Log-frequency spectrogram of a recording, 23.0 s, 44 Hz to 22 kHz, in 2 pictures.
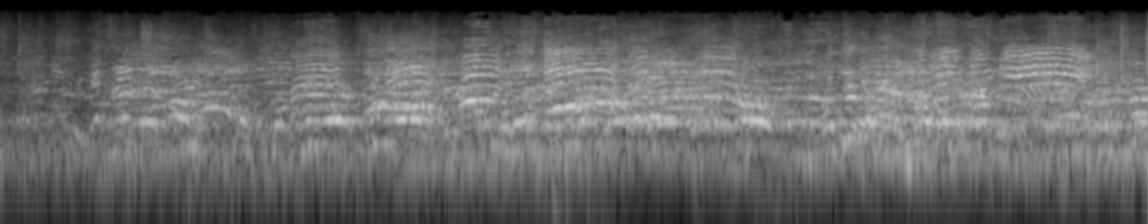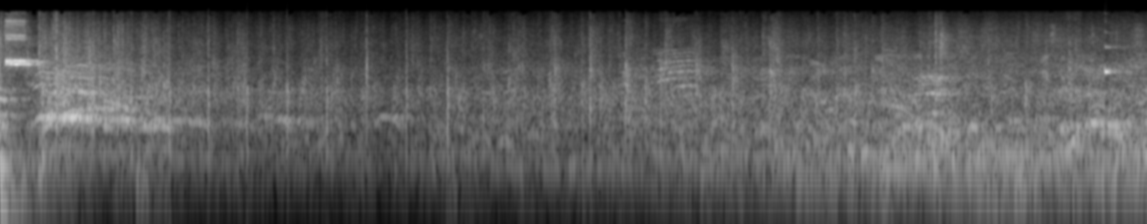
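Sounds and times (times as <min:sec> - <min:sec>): spectators yelling: 0:00.9 - 0:14.6
people clapping: 0:10.9 - 0:22.5
whistle blast: 0:11.5 - 0:12.1.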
